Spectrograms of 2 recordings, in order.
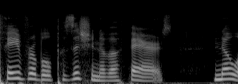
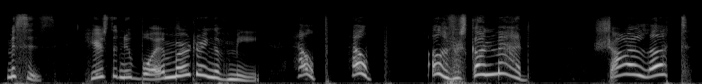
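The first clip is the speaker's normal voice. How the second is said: high, loud cries for help; panicked shouts; 9 semitones higher, 5 dB louder than usual. A narrator's reading. Noah yells to the women of the house, panicked screams for help. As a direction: bawl for rescue as if being killed. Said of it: "Noah's shouts".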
